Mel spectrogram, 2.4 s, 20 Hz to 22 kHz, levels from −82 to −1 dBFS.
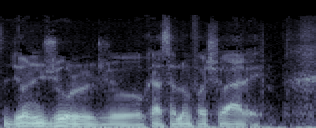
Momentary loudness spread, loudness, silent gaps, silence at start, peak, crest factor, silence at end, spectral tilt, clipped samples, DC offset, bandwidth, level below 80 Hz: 7 LU; -25 LUFS; none; 0 s; -10 dBFS; 14 dB; 0 s; -6 dB/octave; under 0.1%; under 0.1%; 13.5 kHz; -34 dBFS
